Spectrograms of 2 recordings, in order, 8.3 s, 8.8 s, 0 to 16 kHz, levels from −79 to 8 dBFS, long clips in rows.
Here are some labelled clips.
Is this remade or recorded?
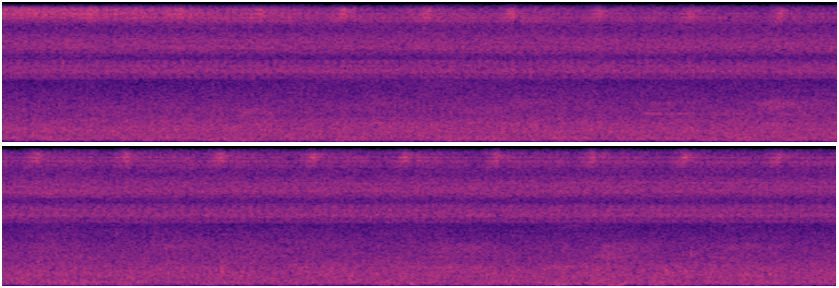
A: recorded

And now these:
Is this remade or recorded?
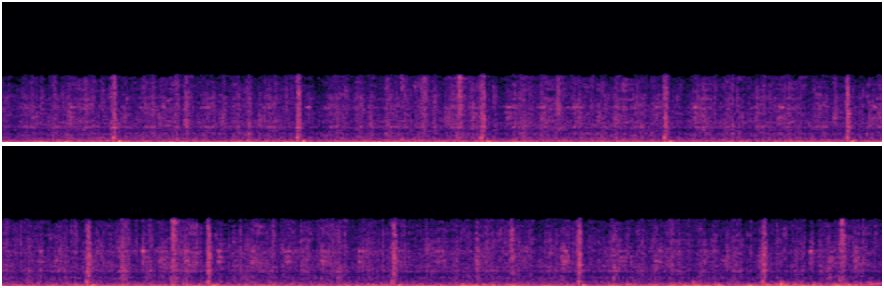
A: remade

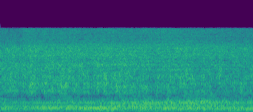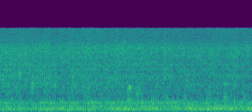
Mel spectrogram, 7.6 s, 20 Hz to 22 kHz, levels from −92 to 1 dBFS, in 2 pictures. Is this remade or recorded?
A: remade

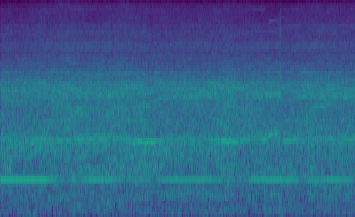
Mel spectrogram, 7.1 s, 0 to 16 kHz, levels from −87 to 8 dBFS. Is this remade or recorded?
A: recorded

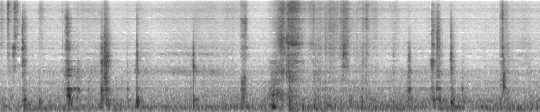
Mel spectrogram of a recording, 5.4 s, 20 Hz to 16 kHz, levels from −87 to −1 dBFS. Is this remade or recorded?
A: remade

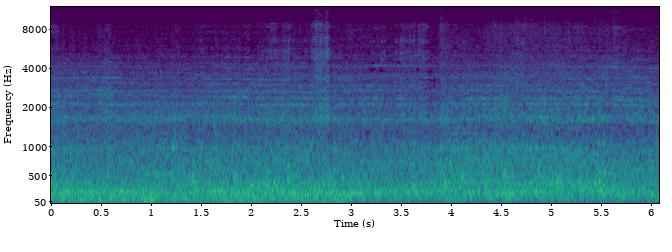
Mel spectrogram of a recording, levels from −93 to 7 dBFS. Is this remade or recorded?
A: recorded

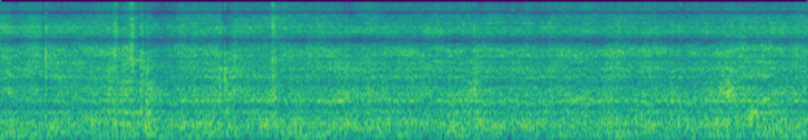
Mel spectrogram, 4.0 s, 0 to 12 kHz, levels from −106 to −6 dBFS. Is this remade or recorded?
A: remade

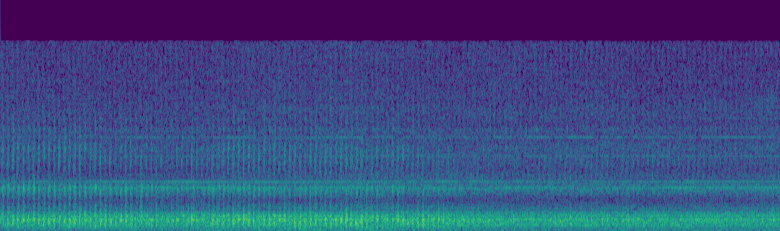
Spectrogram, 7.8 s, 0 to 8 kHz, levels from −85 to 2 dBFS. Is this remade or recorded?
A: recorded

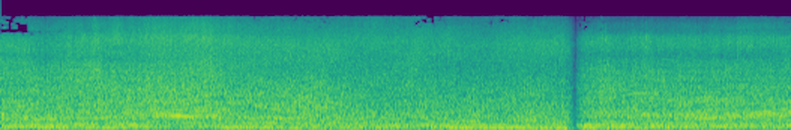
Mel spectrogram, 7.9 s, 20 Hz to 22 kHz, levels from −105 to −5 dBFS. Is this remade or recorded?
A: recorded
